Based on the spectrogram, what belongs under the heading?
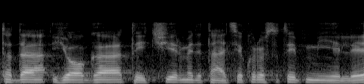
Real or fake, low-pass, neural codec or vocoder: real; 7.2 kHz; none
